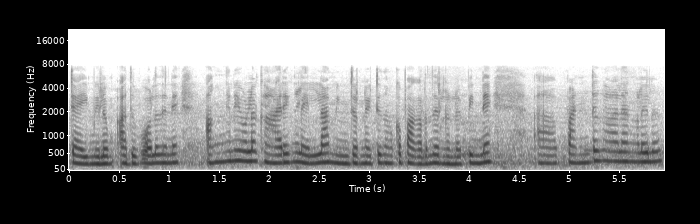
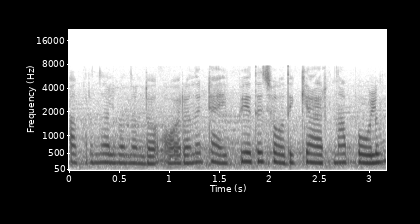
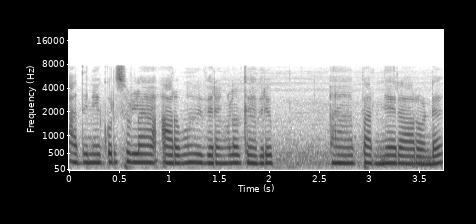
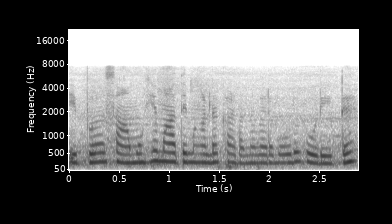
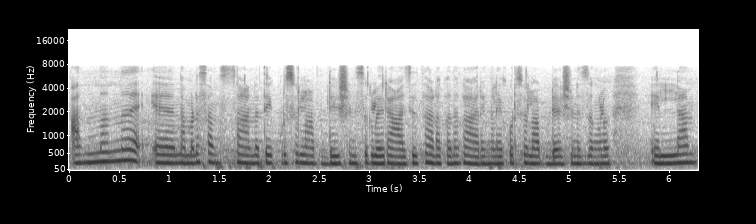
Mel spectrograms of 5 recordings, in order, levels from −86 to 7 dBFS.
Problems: background sounds at intervals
